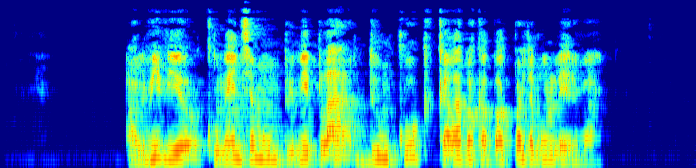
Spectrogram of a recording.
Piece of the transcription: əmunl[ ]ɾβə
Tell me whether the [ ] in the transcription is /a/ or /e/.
e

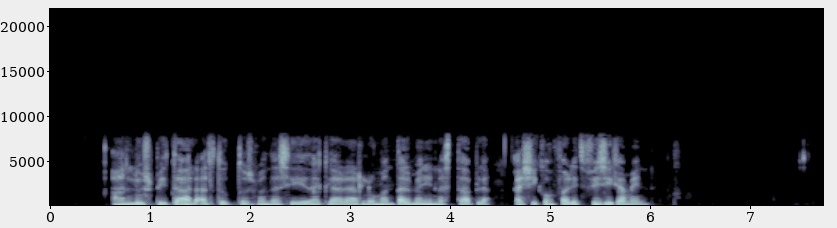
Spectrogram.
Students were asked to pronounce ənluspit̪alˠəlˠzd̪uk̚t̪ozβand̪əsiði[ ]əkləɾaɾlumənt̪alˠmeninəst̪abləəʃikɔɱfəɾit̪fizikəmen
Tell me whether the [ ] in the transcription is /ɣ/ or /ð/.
ð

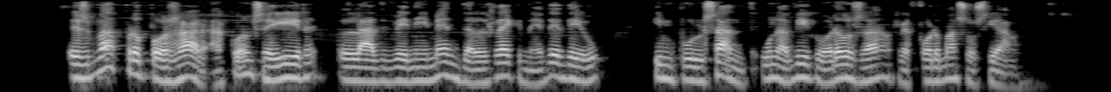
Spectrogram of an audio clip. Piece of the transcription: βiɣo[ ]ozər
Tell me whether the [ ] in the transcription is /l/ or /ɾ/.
ɾ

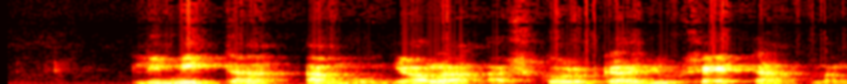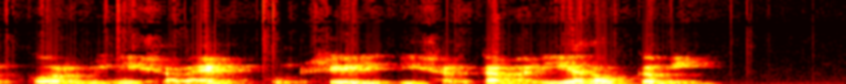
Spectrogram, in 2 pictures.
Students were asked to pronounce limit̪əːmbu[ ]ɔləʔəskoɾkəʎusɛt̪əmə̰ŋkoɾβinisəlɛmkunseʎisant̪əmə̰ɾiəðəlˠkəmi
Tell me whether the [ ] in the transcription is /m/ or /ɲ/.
ɲ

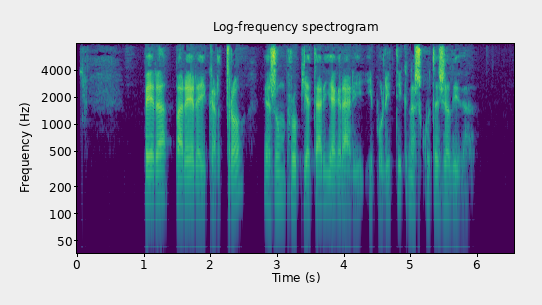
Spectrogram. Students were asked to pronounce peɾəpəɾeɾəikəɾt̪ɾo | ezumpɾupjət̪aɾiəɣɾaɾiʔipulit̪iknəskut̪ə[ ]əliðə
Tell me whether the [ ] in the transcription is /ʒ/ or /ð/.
ʒ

